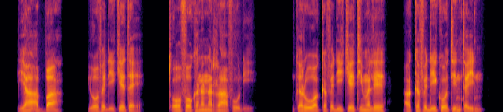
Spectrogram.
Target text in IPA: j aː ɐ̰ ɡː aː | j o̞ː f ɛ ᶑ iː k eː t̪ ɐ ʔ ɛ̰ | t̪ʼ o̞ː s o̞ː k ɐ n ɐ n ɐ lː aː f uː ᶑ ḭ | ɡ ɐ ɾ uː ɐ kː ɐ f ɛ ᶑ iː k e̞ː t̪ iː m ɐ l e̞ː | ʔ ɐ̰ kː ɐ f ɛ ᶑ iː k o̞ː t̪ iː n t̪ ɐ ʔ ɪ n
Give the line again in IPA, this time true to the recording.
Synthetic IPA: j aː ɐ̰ bː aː | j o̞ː f ɛ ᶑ iː k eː t̪ ɐ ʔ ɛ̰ | t̪ʼ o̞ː f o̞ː k ɐ n ɐ n ɐ rː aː f uː ᶑ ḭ | ɡ ɐ ɾ uː ɐ kː ɐ f ɛ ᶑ iː k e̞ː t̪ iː m ɐ l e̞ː | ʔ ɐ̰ kː ɐ f ɛ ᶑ iː k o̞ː t̪ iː n t̪ ɐ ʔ ɪ n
